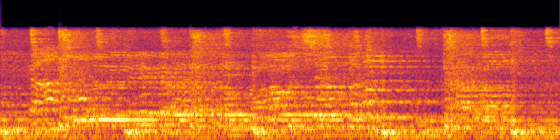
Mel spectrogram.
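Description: A cappella vocal group singing in multi-part harmony over a steady vocal-percussion beat.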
